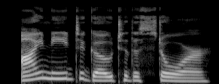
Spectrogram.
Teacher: The stress is on need and store. While to and the are softer and faster. This rhythm is one of the biggest differences between learners and native speakers.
